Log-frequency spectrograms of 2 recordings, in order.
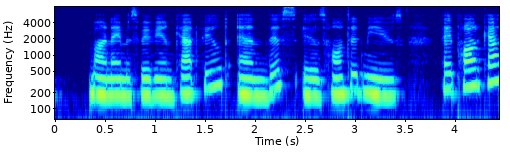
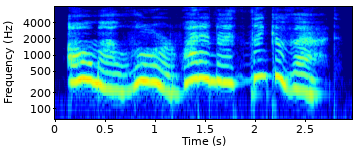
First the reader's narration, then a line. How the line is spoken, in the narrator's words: Yates exclaimed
